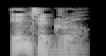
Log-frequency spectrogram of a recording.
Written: integral

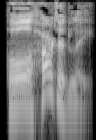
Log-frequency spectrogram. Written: wholeheartedly

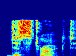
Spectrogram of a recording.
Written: destruct

